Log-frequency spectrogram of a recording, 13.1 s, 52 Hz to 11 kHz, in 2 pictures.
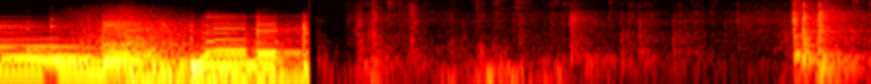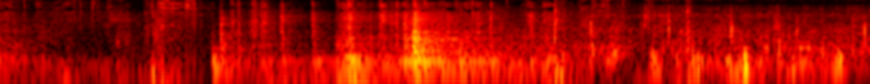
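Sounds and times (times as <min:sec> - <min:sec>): lock and handle rattling: 0:02.6 - 0:05.1, 0:05.9 - 0:11.4
keys jangling on a keyring: 0:02.6 - 0:11.6
key working a door lock: 0:05.9 - 0:11.1.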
